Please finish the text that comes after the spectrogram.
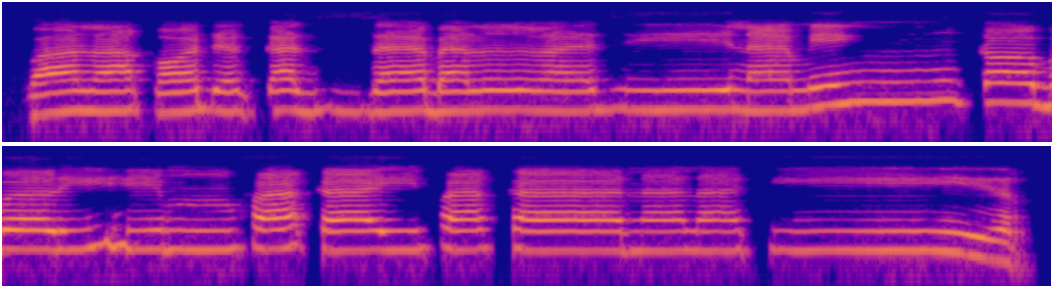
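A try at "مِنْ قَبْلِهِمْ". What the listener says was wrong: nun sukun ketemu qafnya, tebalkan lagi Eyang. Angkat pangkal lidahnya.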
